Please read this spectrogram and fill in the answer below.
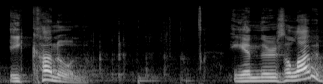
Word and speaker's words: kanun: We spell it K-A-N-O-N. So I try to, whenever possible, pronounce it kanun. Sometimes it slips and I just say kanun, which is okay as well, which would be K-A-N-U-N.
